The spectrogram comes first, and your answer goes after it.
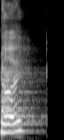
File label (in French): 2 voix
